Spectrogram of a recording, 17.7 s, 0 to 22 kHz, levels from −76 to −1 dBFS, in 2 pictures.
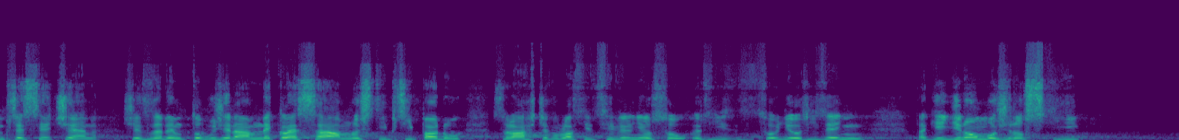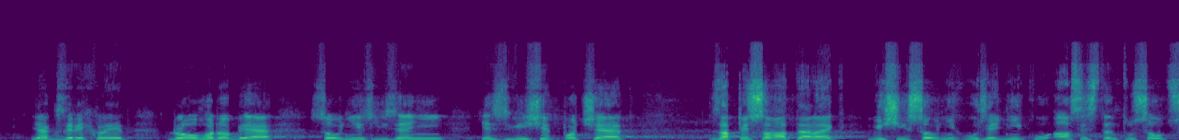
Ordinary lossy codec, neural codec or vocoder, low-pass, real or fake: Opus, 16 kbps; none; 14.4 kHz; real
